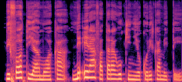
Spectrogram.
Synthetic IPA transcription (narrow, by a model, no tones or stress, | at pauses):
ɾifɔtijamwakaneʔeɾaːfataɾaɣokiɲiɔkoɾekametḛ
